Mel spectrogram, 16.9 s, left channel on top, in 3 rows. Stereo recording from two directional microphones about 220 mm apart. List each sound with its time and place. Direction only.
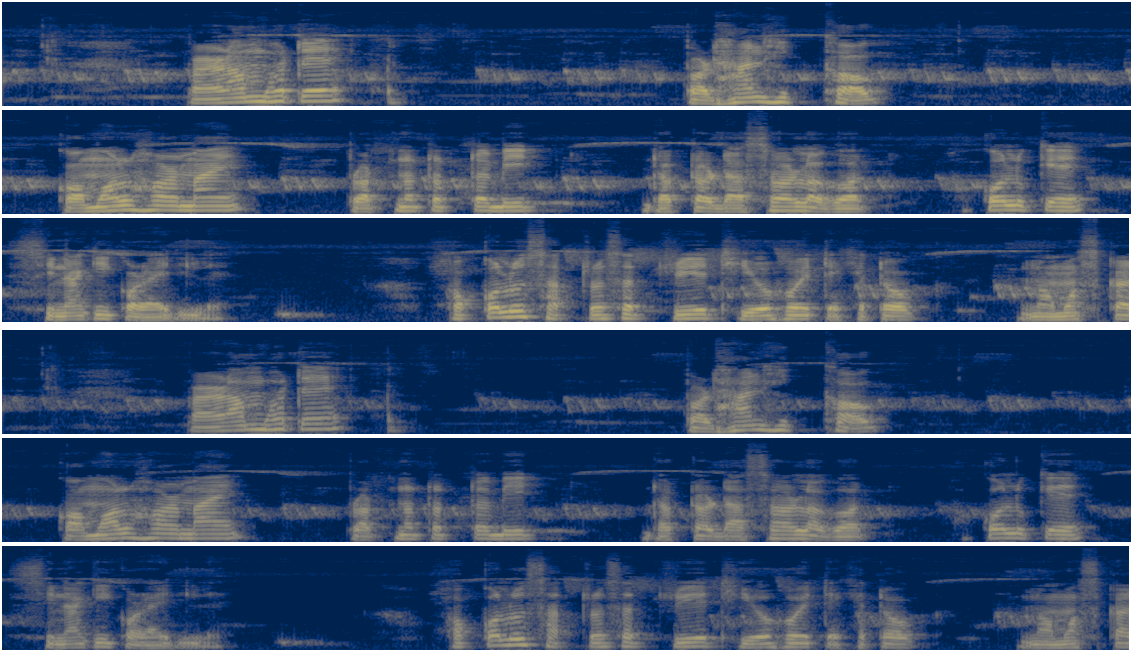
0.9 s speech: 15° right (ahead or behind)
3.3 s speech: 25° right (ahead or behind)
5.9 s speech: 15° right (ahead or behind)
13.5 s speech: 15° right (ahead or behind)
